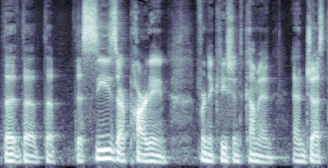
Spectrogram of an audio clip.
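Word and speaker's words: Nikishin: There's no K at the end. Nikiskin.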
